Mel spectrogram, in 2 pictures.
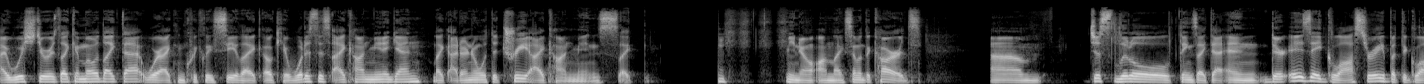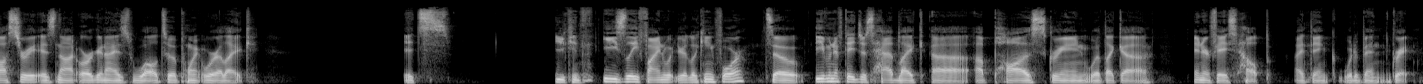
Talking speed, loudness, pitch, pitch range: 200 wpm, -15 LUFS, 105 Hz, 95-125 Hz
